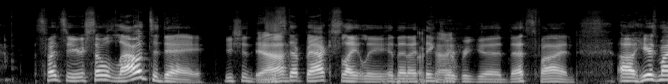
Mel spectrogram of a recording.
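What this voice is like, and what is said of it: Usual voice. Nothing is said of it.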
